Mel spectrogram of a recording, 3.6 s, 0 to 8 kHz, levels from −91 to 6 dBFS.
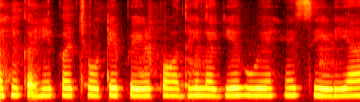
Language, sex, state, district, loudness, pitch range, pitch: Hindi, female, Haryana, Charkhi Dadri, -15 LUFS, 205-215 Hz, 210 Hz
